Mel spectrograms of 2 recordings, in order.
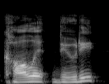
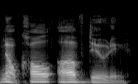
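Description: First: "Call it Duty" said with "it" in place of "of", rising like a question; mispronounced title. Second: "Call of Duty" said clearly with "of", falling; correct title. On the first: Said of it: "what is it called". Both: Retold or imitated.

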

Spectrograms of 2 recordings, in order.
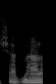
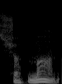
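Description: First: "Shadman" with the English short "a" of "cat"; everyday English "Shadman", both syllables with a front "a"; anglicised name pronunciation. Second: "Shadman" with long open "ah" in both syllables, "Shahd-mahn"; "Shadman" with back vowels, as the family says it; actual family pronunciation. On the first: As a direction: say "Shadman" to rhyme with "bad man". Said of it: "That's normally how I introduce myself". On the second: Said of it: "the way my name is actually pronounced". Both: Shown as a demonstration.

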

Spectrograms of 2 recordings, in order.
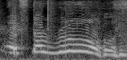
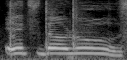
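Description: First: Slow, drawn-out "It's the rules"; insistent. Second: Slow, high singsong "It's the rules"; mock-stern repeat. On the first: Acted. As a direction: lay down the law, slowly and high. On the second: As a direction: tease it out like a strict referee. Repeated, drawn out again.

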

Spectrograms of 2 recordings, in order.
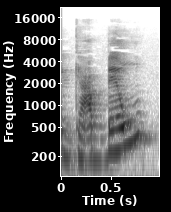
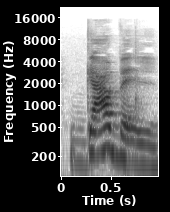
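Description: First: Gabel as "ga-beu", rising; wrong final L. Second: Gabel slowly, with a clear final L; correct final L. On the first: Teacher showing the class the error, L as U. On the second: Teacher giving the word for fork, clear final L. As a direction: close Gabel with tongue tip up on L. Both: Shown as a demonstration. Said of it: "não é Gabel".

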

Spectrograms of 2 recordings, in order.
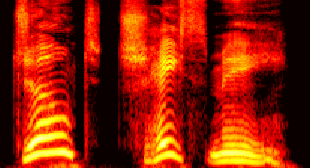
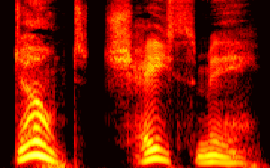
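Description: First: Louder, slow frightened cry; frightened plea. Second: Slow, frightened little voice; beg, scared and small. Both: A narrator's reading. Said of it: "such a frightened little voice".

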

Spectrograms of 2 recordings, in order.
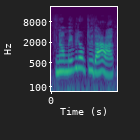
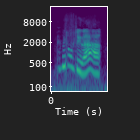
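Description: First: Mock scolding. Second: Mock scolding repeated. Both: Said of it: "I'd probably be like".

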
